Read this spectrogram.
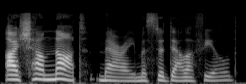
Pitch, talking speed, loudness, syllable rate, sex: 190 Hz, 145 wpm, -20 LUFS, 4.0 syllables/s, female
